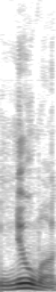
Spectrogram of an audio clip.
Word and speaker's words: pneuma: The, the word spirit in Greek is actually pneuma. Can y'all say pneuma? Okay, it's It's it's smelled. It's spelled like uh, like uh, what's that word? Um, like pneumonia, P N E U M A.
